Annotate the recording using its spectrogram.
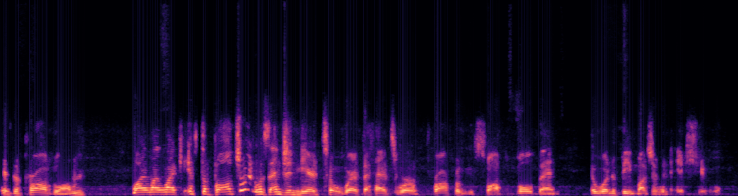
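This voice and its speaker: Fairly high in pitch, this man has an unremarkable speaking voice with an American accent. He talks at a fairly quick pace with lively intonation. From New York. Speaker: live streamer. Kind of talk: casual chat. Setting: live stream voice chat.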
